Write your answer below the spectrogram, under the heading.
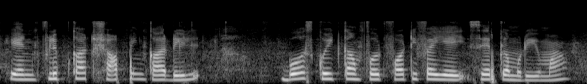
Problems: constant background noise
